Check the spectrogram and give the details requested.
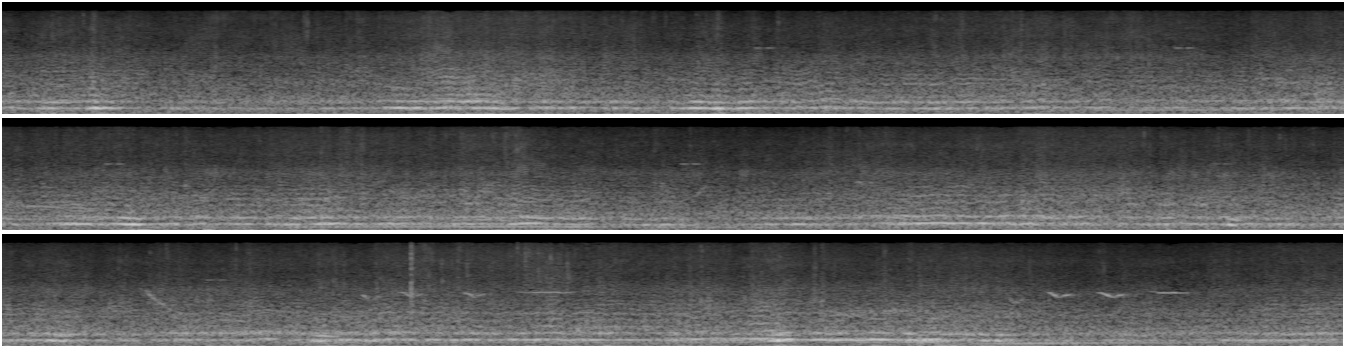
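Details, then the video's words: Honey bees at a top bar hive entrance heading out for nectar or landing, a steady low buzzing drone with frequent small surges from passing bees and a few faint high chirps in the background. "HONEY BEES Sound Effect #MasonJar | BEES BUZZING"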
